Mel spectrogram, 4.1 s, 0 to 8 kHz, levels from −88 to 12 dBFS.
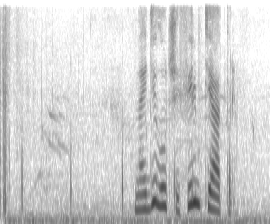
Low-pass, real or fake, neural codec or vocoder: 7.2 kHz; real; none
